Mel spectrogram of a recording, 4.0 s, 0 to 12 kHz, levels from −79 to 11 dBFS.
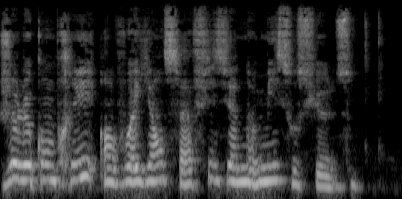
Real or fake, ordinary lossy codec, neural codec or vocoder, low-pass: real; Opus, 64 kbps; none; 10.8 kHz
